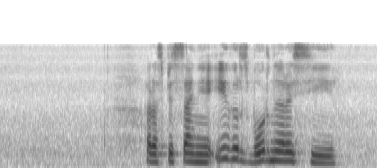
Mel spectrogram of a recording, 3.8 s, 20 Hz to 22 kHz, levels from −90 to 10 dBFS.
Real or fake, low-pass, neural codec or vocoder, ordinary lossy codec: real; 7.2 kHz; none; none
